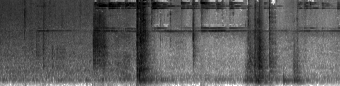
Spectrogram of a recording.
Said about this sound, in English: And I shall shut this door. And I shall now come in.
